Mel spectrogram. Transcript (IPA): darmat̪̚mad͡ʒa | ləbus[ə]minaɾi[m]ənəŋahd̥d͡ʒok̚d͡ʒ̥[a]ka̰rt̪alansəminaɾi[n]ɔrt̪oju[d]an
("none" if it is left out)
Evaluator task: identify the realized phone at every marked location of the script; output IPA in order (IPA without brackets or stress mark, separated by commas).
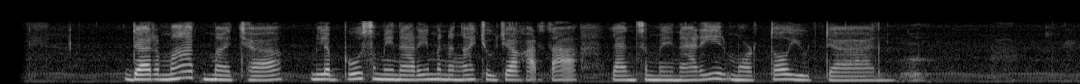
ə, m, a, m, d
